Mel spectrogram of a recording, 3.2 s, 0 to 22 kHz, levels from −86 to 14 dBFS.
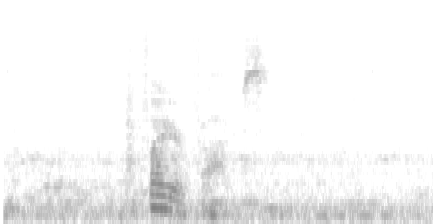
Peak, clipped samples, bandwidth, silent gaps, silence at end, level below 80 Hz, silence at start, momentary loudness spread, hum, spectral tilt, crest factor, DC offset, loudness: -32 dBFS; under 0.1%; 16 kHz; none; 0 s; -76 dBFS; 0.05 s; 19 LU; none; -5.5 dB/octave; 22 dB; under 0.1%; -52 LUFS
